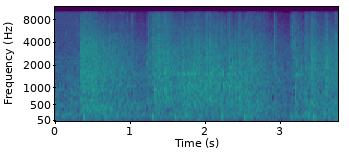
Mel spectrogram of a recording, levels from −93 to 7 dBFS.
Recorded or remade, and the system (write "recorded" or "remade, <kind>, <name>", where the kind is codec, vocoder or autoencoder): recorded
